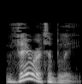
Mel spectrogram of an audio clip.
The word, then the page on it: veritably: British English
